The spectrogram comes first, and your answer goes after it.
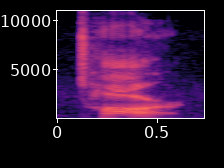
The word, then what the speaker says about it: Ptah: Ta, Ptah, is rightly pronounced Tar.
